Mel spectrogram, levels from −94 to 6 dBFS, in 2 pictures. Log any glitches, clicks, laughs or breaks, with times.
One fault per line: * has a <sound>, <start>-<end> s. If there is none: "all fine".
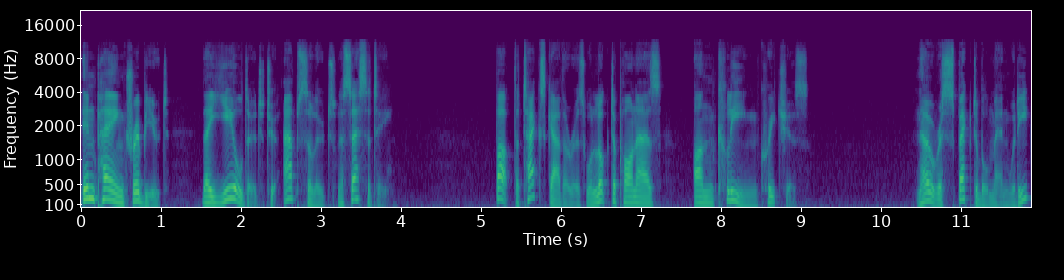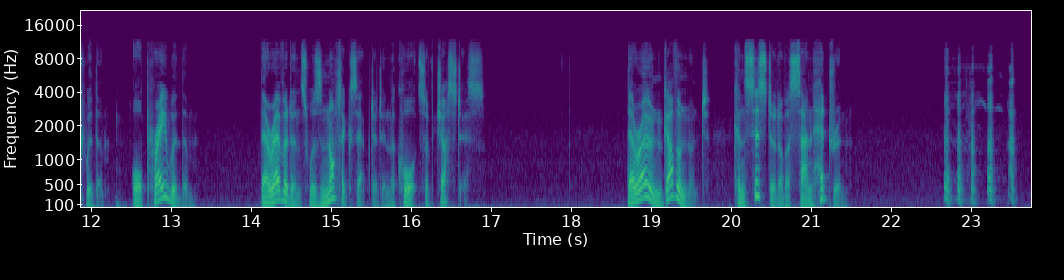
* has a laugh, 22.7-23.6 s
